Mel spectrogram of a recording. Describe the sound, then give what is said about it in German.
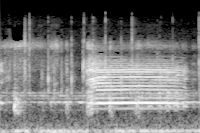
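A sheep bleats in a video game: one faint, steady, nasal bleat lasting about a second, preceded by a few soft, short taps. “Da hinten ist ein Schaf.”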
